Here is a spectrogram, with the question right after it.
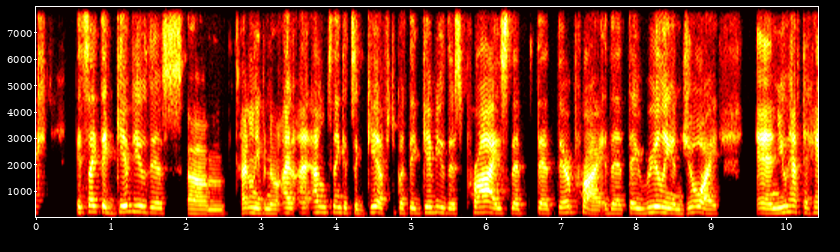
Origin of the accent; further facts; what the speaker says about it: Midwest, United States; accent: Midwestern nasal twang; I know I'm from the Midwest originally, and they always say we Midwesterners have a nasal twang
